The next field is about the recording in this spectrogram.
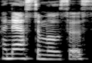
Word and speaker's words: anastomosis: Is that how you say it? – Anastomosis.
